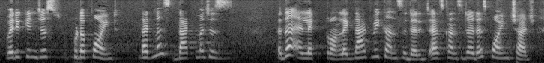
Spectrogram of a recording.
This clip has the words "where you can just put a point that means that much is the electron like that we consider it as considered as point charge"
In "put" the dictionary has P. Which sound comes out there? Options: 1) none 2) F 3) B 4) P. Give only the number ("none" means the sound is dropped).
4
